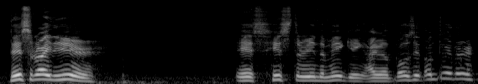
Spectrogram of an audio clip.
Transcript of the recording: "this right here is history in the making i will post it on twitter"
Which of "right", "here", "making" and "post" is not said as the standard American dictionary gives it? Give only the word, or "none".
none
